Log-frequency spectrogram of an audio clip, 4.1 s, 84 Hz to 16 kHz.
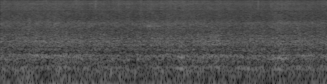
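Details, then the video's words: Steady, dense buzzing from bees in a small Crookes wildlife garden. The low, humming drone is unbroken and fairly even in loudness, with faint higher hiss behind it. "1hr of Relaxing Bees"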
